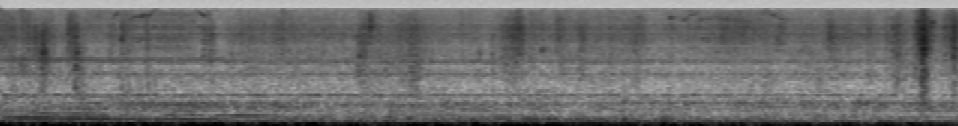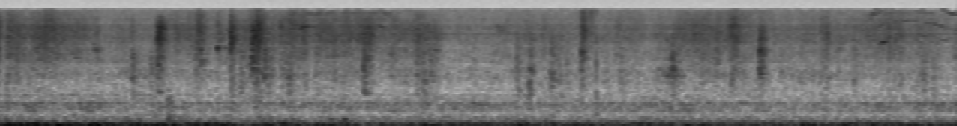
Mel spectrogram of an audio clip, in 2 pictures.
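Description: Low rumble of a passenger train rolling slowly into the station and easing to a stop, fading over the first eight seconds. A falling whine dies away about a second in, with a few faint clicks.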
